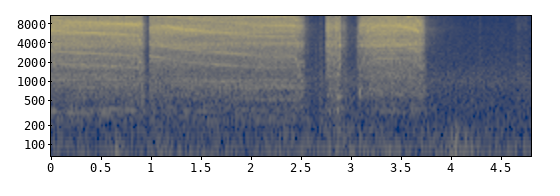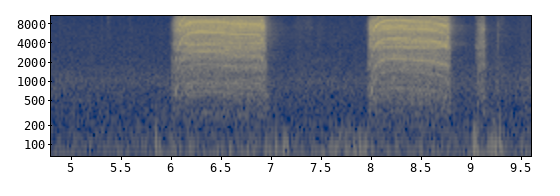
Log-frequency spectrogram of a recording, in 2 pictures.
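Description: Cordless drill-driver running in short bursts into softwood timber, fastening a 2x2 piece to the platform frame. There are about five bursts of motor whine, a longer run at the start and two shorter ones after a pause of about two seconds; the pitch drops during the longer bursts as the motor comes under load.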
